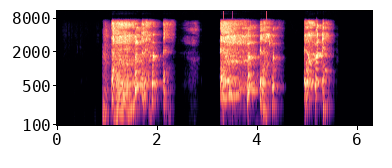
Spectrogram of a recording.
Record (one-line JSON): {"cough_length": "6.3 s", "cough_amplitude": 31586, "cough_signal_mean_std_ratio": 0.54, "survey_phase": "beta (2021-08-13 to 2022-03-07)", "age": "45-64", "gender": "Female", "wearing_mask": "No", "symptom_cough_any": true, "symptom_new_continuous_cough": true, "symptom_runny_or_blocked_nose": true, "symptom_sore_throat": true, "symptom_fatigue": true, "symptom_fever_high_temperature": true, "symptom_headache": true, "symptom_onset": "3 days", "smoker_status": "Never smoked", "respiratory_condition_asthma": false, "respiratory_condition_other": false, "recruitment_source": "Test and Trace", "submission_delay": "2 days", "covid_test_result": "Positive", "covid_test_method": "RT-qPCR", "covid_ct_value": 32.1, "covid_ct_gene": "ORF1ab gene"}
